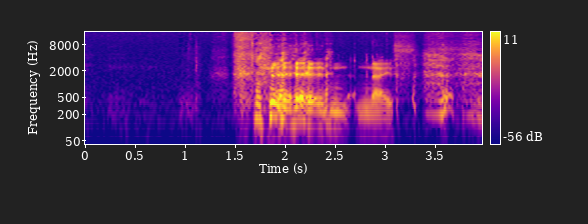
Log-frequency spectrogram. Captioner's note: laughter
